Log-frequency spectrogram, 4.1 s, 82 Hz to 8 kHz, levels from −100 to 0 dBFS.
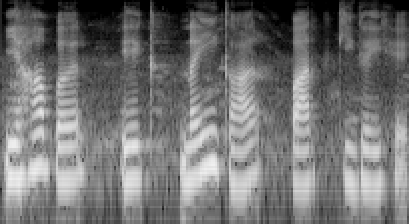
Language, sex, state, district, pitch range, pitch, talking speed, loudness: Hindi, female, Madhya Pradesh, Dhar, 195-230 Hz, 205 Hz, 130 wpm, -17 LUFS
